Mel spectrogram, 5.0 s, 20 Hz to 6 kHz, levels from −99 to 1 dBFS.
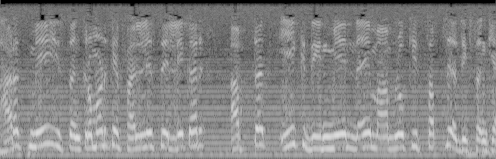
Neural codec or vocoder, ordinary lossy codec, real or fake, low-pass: none; none; real; 5.4 kHz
